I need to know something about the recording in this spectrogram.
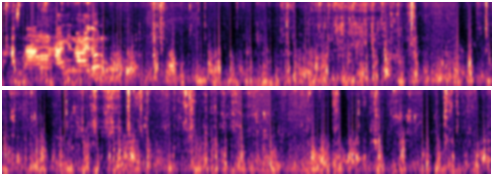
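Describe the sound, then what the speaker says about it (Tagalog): Strong wind roars steadily across a fishing boat at sea, a continuous loud rumble buffeting the microphone for the whole stretch, with a brief voice near the start. "Lakas ng hangin mga idol."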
